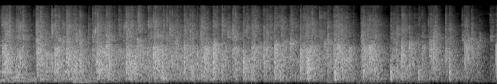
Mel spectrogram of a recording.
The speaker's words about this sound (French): On a beaucoup de chance, puisqu'on a un public ici qui est extrêmement attentif, qui en plus nous applaudit toujours très spontanément. N'est-ce pas, public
